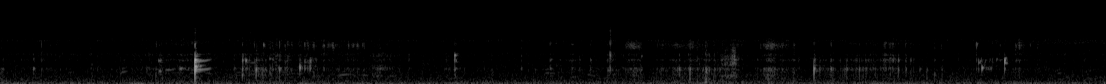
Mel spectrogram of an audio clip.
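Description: Underwater sound picked up by a camera lowered beneath lake ice: scattered faint clicks and short squeaky chirps, with one sharp click about two seconds in.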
